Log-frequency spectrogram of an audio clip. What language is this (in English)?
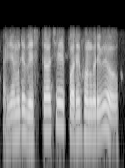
Odia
